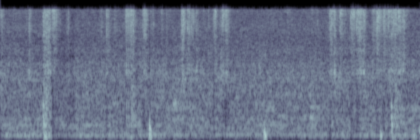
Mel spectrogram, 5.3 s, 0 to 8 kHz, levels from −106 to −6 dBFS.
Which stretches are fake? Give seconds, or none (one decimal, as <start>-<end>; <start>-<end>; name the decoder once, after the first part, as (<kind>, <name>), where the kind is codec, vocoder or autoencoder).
none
